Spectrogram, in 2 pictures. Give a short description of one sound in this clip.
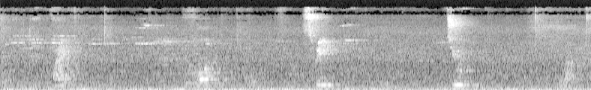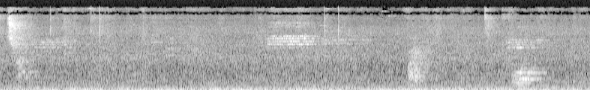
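A man calls out instructions with pauses, in an echoing room.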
